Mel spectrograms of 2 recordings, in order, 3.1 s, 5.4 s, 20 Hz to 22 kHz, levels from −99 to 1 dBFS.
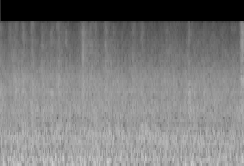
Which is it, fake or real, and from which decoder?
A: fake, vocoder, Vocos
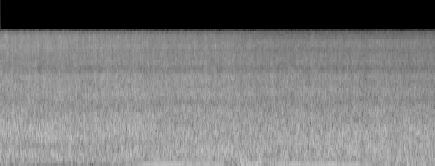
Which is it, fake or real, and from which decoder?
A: real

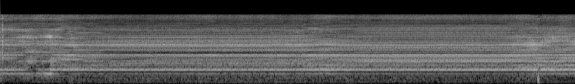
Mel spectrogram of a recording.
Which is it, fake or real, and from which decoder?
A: fake, vocoder, Vocos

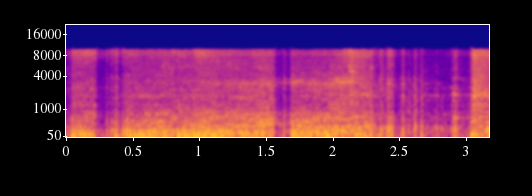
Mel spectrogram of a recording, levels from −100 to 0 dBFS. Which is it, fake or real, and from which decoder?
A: real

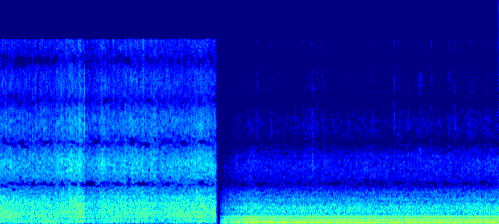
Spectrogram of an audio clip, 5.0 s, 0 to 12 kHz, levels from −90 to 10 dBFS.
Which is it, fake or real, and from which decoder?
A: fake, vocoder, Vocos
